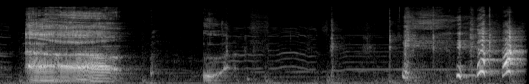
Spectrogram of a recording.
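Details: A woman burping: a long, loud voiced belch, then smaller belches and brief vocal sounds; repeated burping.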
